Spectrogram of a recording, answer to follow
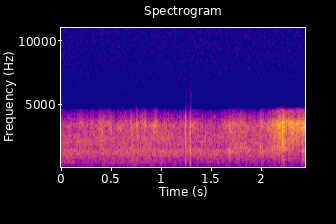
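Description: Steady outdoor background hiss with a single short knock just over a second in.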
